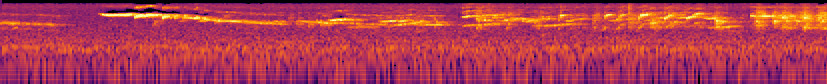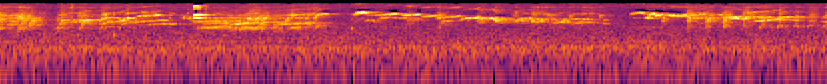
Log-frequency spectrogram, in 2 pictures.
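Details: High twittering finch song with sliding whistled notes and short chirps from an indoor, non-breeding community aviary in Edmonton, Canada, with steady chattering throughout.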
